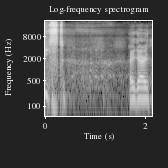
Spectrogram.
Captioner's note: audience laughing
